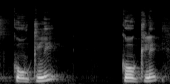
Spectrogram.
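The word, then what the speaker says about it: Koechlin: of Maurice cin and her is a little confusing to pronounce that she says it's kley kley uh the structural engineer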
